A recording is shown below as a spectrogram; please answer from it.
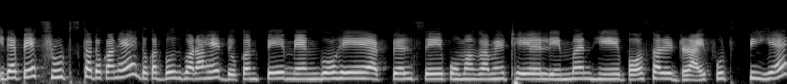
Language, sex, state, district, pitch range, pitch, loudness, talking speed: Hindi, female, Bihar, Darbhanga, 245-280 Hz, 265 Hz, -16 LUFS, 230 wpm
